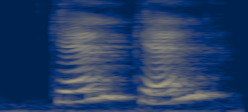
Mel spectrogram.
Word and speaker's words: quel: So in this case, you would say quel, all pronounced the same way, but quel with Q-U-E-L.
